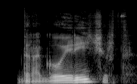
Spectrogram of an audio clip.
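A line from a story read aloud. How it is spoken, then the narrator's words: Quiet. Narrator (Russian): сказала она тихо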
